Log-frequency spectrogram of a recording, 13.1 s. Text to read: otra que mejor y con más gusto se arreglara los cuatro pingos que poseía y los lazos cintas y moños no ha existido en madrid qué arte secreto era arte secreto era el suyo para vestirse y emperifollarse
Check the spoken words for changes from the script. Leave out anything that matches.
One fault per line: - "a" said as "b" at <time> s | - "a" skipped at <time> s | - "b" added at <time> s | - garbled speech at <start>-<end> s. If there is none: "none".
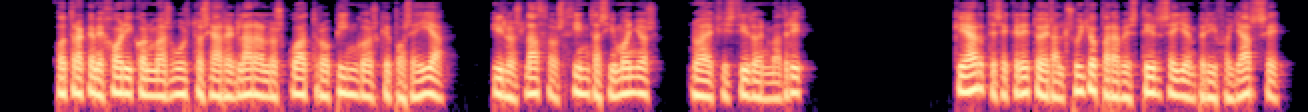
- "arte secreto era" skipped at 10.6 s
